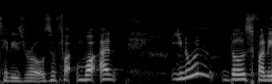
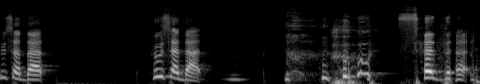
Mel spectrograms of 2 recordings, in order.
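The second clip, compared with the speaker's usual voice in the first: very loud, high, demanding shout; 7 semitones higher, 11 dB louder than usual. Retelling how the principal at an assembly demanded who said it: imitating the principal. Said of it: "the principal comes on with the microphone. He goes".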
